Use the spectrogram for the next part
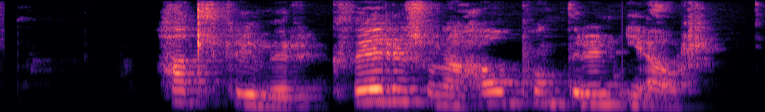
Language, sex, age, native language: Icelandic, female, 18-19, Icelandic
